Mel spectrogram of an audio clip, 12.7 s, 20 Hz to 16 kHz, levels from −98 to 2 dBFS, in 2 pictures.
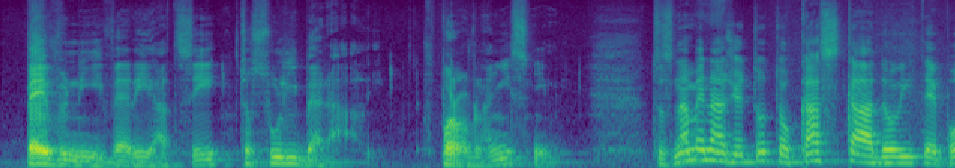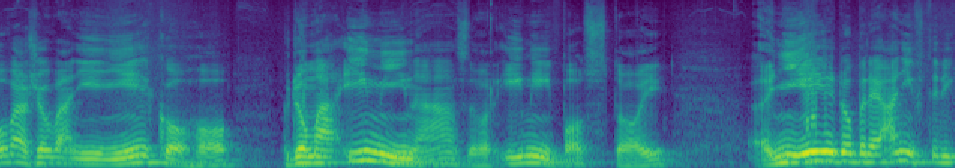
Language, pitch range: Slovak, 105-145 Hz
